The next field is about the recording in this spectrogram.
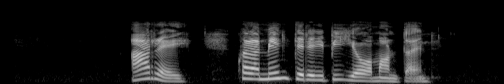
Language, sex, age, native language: Icelandic, female, 80-89, Icelandic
